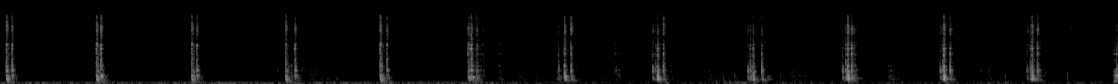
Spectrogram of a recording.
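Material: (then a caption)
Plastic. Fingertips tap sparsely on a plastic gear shift selector plate on a car's center console, a flat panel over a hollow space. Short, dry, clicky taps land roughly once per second over a quiet background.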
